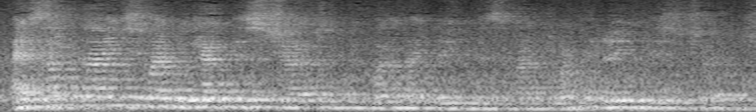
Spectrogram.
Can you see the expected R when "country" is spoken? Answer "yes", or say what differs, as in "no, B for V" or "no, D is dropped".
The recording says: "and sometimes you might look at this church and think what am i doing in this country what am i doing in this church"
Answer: no, R is dropped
